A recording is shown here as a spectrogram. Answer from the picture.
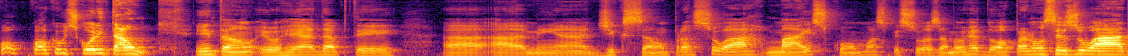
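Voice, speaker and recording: A man with a normal speaking voice and lively intonation is heard on a very clean recording with a silent background. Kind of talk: casual talk to camera. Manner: fast, rambling.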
